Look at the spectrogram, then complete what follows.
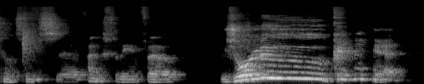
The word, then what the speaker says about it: Jean-Luc: Jean-Luc. Yeah. You pronounce the C.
